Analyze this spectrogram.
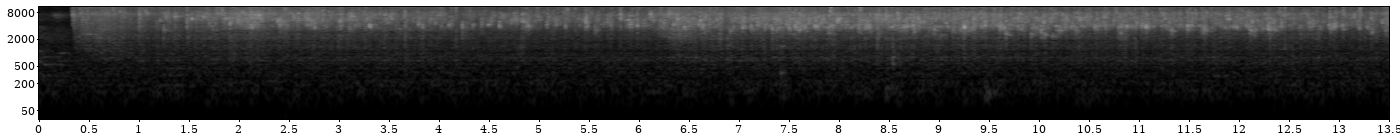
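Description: Batter-coated agati (bakful) flowers sizzling as they deep-fry in hot oil in a kadai. The sizzle grows louder about six seconds in.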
